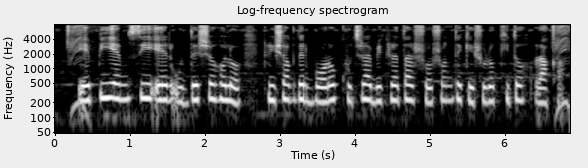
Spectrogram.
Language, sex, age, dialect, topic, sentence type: Bengali, female, 25-30, Standard Colloquial, agriculture, statement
